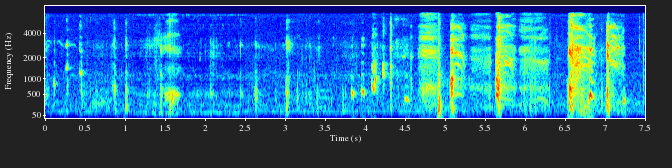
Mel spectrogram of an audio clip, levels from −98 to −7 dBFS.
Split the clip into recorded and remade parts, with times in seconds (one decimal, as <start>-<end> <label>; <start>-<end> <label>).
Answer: 0.0-1.1 recorded; 1.1-2.5 remade; 2.5-7.5 recorded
